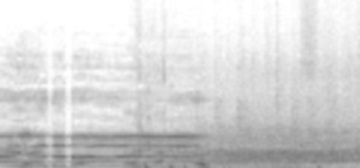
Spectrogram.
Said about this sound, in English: Listen to that crowd, man. So good.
